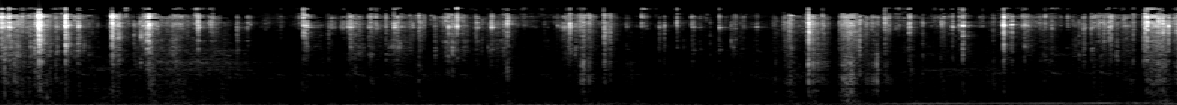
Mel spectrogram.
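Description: Costume jewellery clinking and jangling as hands sort through a pile of it and pick apart tangled chain: scattered light metal clicks.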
